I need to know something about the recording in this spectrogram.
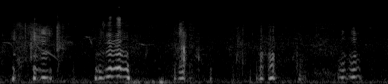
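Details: Goat during kidding: several short, nasal bleats with a wavering, quivering quality, repeated about every half second to second, with laughter and people talking nearby.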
